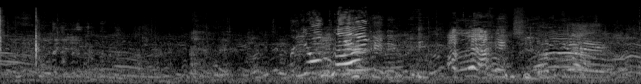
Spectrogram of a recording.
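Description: Several people talking at once in the background, with a voice rising into a loud, high-pitched call about three seconds in.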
